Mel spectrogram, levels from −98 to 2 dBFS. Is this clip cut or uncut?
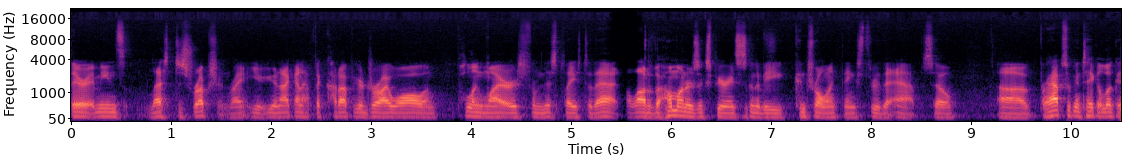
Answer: cut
